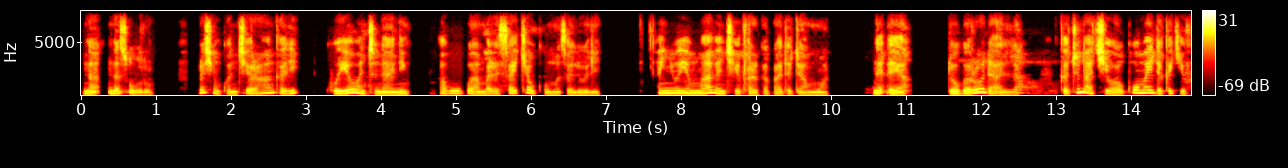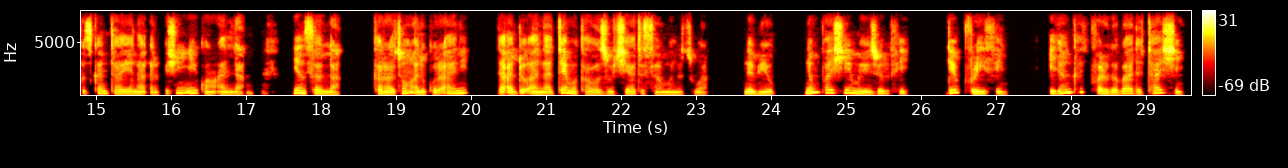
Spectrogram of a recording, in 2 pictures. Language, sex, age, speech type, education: Hausa, female, 15-29, spontaneous, tertiary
